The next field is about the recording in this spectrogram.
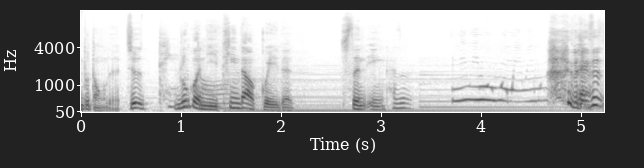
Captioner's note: high-pitched sound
